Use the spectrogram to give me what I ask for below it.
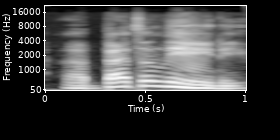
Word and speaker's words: Battaglini: journey to Ottawa, and of course Sandra Battaglini, which I was told I got permission to pronounce it that way.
